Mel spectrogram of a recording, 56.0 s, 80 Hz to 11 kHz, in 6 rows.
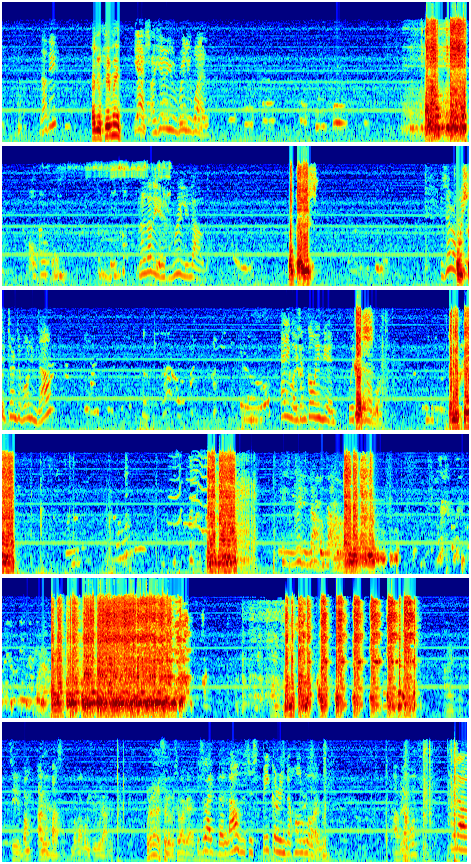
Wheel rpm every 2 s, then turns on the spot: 0, 0, 0, 0, 0, 0, 0, 0, 0, 0, 0, 0, 0, 0, 0, 0, 0, 0, 0, 0, 0, 0, 0, 0, 0, 0, 0, 0.
none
